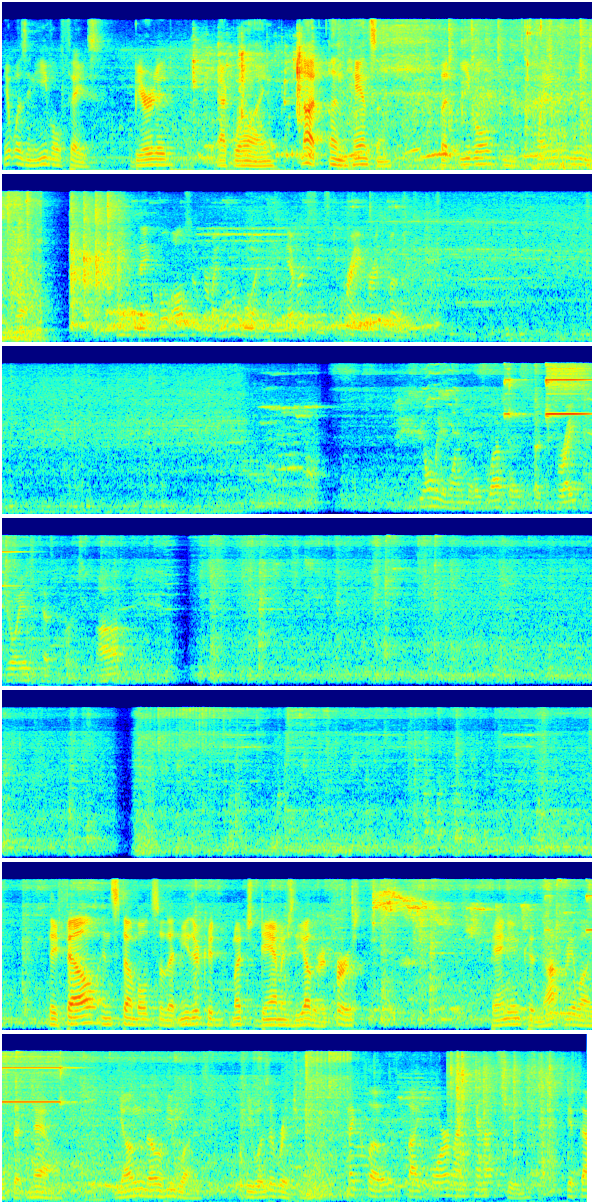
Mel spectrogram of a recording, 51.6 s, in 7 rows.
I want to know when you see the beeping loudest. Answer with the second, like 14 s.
22 s.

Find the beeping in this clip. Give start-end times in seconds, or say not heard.
21.0-22.1, 43.6-45.0.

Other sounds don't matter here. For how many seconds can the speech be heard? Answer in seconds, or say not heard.
28 s.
